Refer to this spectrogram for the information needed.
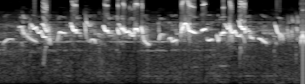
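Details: A dense wild Lombok white-eye chorus meant to boost breeding condition and active song. Rapid, unbroken high twittering is made of wavering chirps packed close together.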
